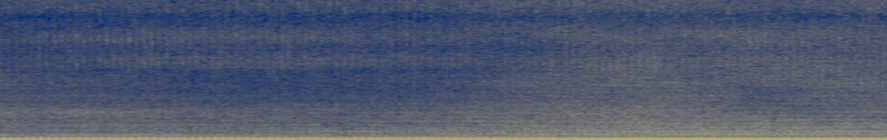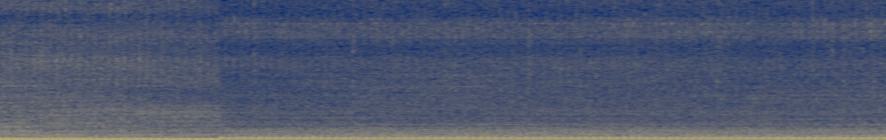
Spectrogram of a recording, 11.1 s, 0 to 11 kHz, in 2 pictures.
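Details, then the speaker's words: Wheel Horse 520H hydrostatic garden tractor, revived and running on its own gas tank during a test drive; smooth, steady low drone with no hunting, misses or knocks, normal running. "all right test drive successful I mean it runs great the hydrostatic rear end's working perfect"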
